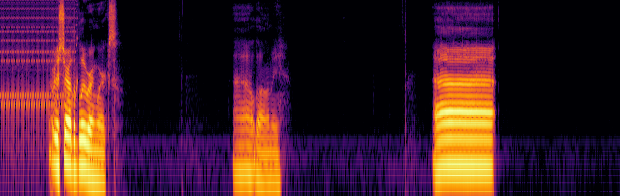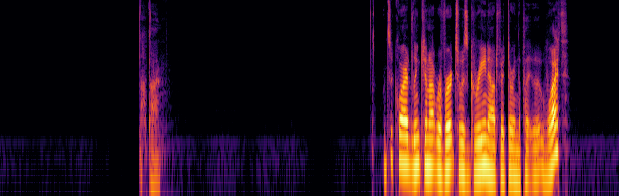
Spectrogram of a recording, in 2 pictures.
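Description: A man talks into a close microphone, in short bursts with long pauses.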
